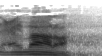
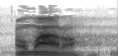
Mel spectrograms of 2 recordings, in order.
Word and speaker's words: Imarah: Ibn Imarah, anaknya Imarah, bikasril ain. Ainnya dikasrahkan, al-muhmalah. Enggak ada titik. Kalau ada titik, mu'jamah. Kalau ada titik, gimarah. Itu salah bacanya. Muhmalah. Wawal masyhur, dan ini yang masyhur. Waqad tudum, waqad tadumu, dan kadang didomahkan. Berarti Ibn Umarah, bukan Imarah. Tetapi yang kasrah masyhur, bacaan Imarah, Ibn Imarah, Ubay ibn Imarah, bisa juga Ubay bin Umarah, bisa.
